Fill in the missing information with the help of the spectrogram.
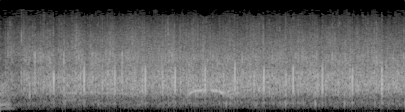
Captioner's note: audience cheers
